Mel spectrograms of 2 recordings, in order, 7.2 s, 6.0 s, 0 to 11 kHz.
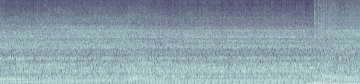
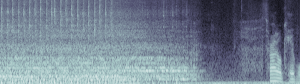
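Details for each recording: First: Honda HRC216 lawn mower, older unit: steady buzzy single-cylinder drone with rough, uneven chatter underneath while the blade is engaged; the blade clutch works but is noisy and worn. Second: Honda HRC216 commercial-grade mower that would not start after sitting in storage, now dried out and refuelled, fires on choke with a fast, even single-cylinder putter, then fades as it's shut down; runs normally, throttle cable still to sort.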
